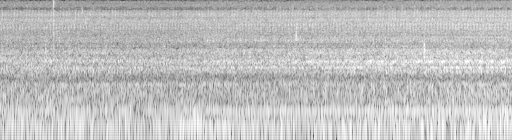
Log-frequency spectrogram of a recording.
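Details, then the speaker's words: Project Mazda Miata with the engine and transmission just installed, ignition on and engine off: a quiet, steady low hum holds for several seconds as the fuel pump primes the fuel rails from the tank before the first start; normal fuel pump priming. "yes that's the fuel that's the fuel pump it's getting fuel to the rails"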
